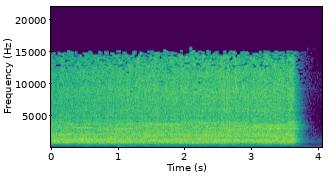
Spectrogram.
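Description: A steady hiss of noise that fades out quickly near the end.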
